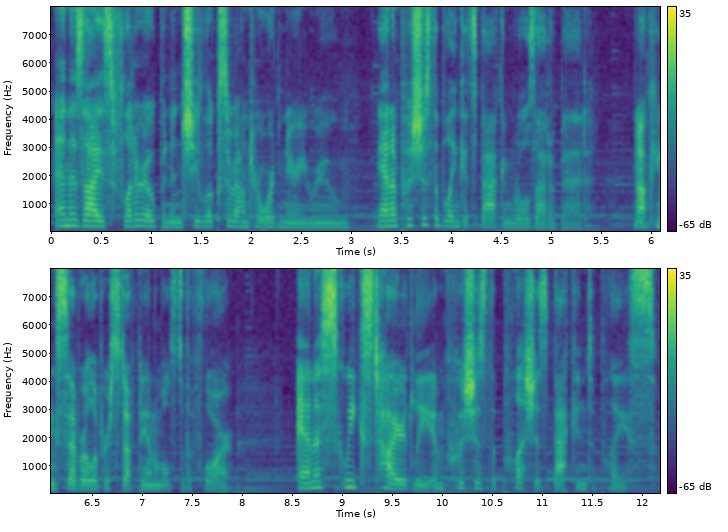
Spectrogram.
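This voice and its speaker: A woman's voice: fairly low pitch, normal speed, faint music behind. Woman narrating an audio drama.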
